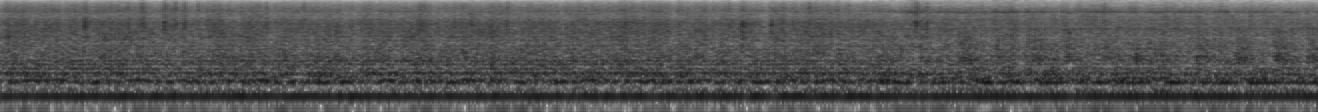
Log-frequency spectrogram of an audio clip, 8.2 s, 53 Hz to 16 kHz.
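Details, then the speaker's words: 12-inch Atlas quick-change lathe that had sat largely unused for years: a steady, rough low growl from the gear train while turning stock about 1¾ inch, under load. "but i suppose you can hear it kind of growling in the gears there"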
